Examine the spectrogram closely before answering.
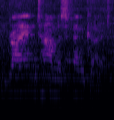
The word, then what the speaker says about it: Bryan Thomas Fenkart: Bryan Thomas Fenkart.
